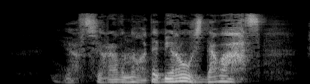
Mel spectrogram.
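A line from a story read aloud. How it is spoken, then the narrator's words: Hissing female voice. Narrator (Russian): шипела Жирола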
